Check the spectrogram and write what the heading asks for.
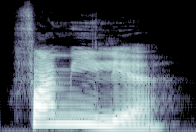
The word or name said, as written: family name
